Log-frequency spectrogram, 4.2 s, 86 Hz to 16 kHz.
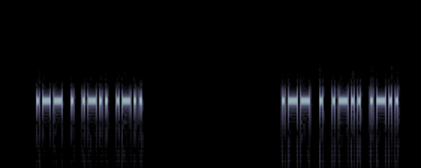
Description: Morse code, heard as a keyed tone, about 37 wpm, 700 Hz. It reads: WELL WELL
